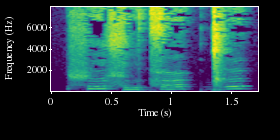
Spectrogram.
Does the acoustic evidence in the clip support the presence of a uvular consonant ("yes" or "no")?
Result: no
